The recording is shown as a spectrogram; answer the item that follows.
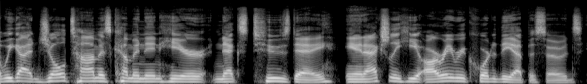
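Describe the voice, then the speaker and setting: Chatty host with a hoarse voice. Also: male voice, medium pitch, fairly bright tone, no echo, clean studio sound. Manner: rambling, talkative, many fillers and restarts. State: slightly hoarse, losing his voice. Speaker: podcast host. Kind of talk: casual live-stream chat. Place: office studio.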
